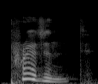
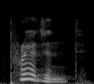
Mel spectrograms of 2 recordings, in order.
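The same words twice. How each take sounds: No difference in how they are said.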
